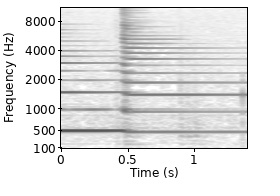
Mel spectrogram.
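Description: A guitar note held on the B string at the 13th fret drops with one clean pull-off partway through, and the lower note keeps ringing softly and steadily to the end, close and alone.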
